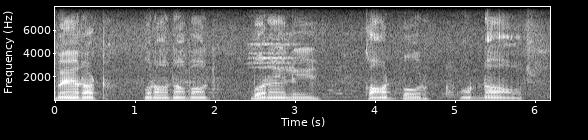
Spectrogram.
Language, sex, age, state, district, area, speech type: Urdu, male, 30-45, Uttar Pradesh, Gautam Buddha Nagar, rural, spontaneous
